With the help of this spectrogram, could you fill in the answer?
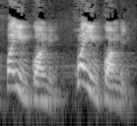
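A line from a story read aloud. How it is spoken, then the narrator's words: Calling out. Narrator (Chinese): 我们每天都喊着说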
